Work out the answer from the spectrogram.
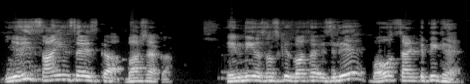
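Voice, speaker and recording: A young man, high-pitched and at a moderate pace, delivers a classroom-style lesson on Hindi grammar. He demonstrates by saying each sound aloud and keeps asking if his students are following along.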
